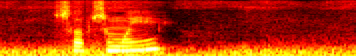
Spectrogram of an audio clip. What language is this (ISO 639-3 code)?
sat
